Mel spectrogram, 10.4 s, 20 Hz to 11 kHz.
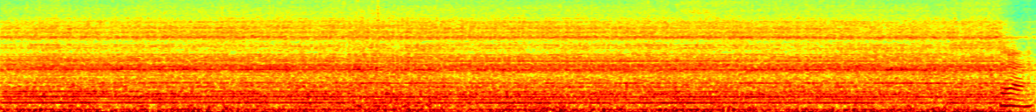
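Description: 2021 Husqvarna TE 300i two-stroke dirt bike engine running steadily and loudly, a continuous buzzing drone with a loud fan, unbroken for the whole stretch and cutting out at the very end.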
